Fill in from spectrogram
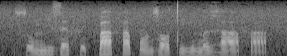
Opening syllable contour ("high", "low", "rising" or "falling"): rising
